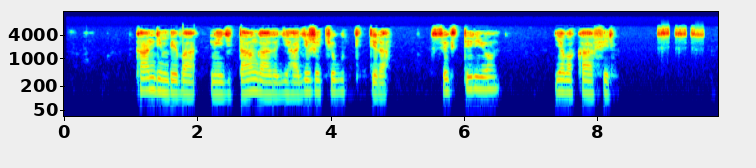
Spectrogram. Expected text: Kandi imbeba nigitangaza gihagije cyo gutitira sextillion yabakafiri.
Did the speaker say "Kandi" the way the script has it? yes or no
yes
